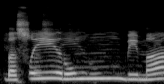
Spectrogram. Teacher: تنوین کو میم سے بدل کر اخفا کریں گے، یعنی غنہ کر کے پڑھیں گے، یہاں اقلاب کا قاعدہ ہوگا۔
